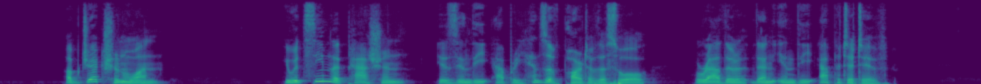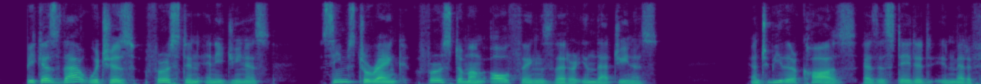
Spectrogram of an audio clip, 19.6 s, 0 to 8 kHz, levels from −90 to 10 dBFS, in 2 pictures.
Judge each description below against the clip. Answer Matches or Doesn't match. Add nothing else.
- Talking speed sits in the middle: Matches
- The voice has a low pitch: Matches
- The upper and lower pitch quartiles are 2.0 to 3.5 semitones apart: Doesn't match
